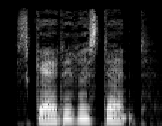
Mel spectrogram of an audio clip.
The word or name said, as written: skatterestant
